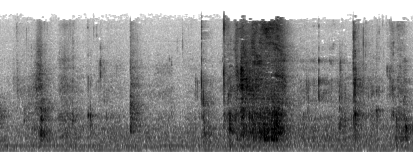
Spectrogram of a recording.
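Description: A man slurps and chews food noisily.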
